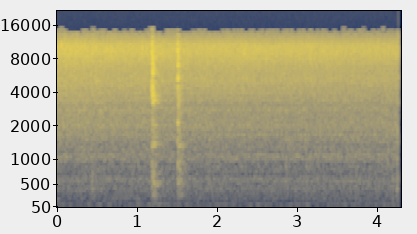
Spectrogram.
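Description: Garlic sizzles in olive oil in a pan as a base for pasta sauce, giving a steady soft frying hiss throughout with two brief sharper crackles near the start.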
